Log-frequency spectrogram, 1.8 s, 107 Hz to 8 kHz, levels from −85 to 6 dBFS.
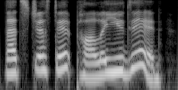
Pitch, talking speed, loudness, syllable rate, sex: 245 Hz, 200 wpm, -17 LUFS, 4.6 syllables/s, female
